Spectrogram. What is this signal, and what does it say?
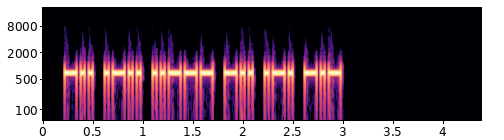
Morse code, heard as a keyed tone, about 30 wpm, 700 Hz. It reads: DL2DRK
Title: DXCC-100 Call Signs - 6 Characters - Repeated 2x - 30wpm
